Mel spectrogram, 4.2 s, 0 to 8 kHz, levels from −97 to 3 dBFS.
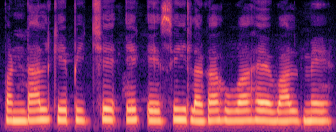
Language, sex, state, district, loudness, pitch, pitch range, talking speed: Hindi, male, Assam, Kamrup Metropolitan, -13 LUFS, 180 Hz, 175-190 Hz, 140 wpm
